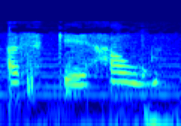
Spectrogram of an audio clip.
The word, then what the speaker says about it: Aschehoug: Se llama, la editorial tiene un nombre imposible en castellano, se pronuncia Aschehoug, se escribiría Aschehoug.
